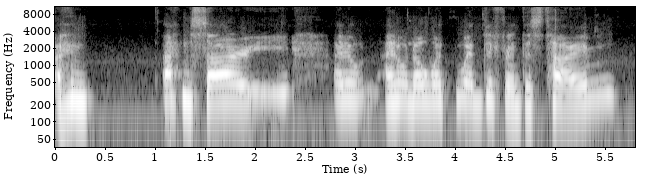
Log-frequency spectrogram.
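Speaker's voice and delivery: very high, stumbling, sniffly voice, cracking. Player in a tabletop game speaking to the shaman, voice cracking, sniffly. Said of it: "my voice is cracking and everything".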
